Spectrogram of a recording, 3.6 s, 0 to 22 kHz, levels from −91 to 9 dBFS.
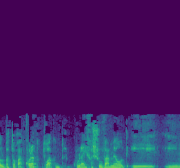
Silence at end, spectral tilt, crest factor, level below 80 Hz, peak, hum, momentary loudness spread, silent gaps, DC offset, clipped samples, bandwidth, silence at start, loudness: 0 s; -7 dB/octave; 18 dB; -66 dBFS; -2 dBFS; none; 7 LU; none; under 0.1%; under 0.1%; 7.4 kHz; 0 s; -20 LUFS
